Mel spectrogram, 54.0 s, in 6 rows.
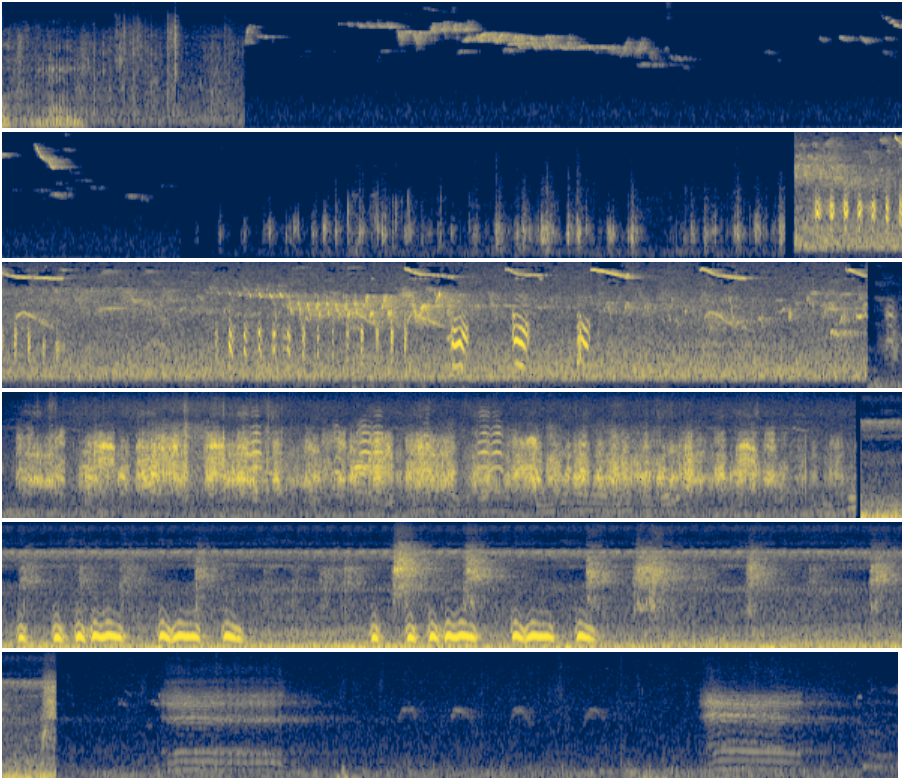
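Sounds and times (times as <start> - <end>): small birds chirping: 2.4 - 7.0, 7.6 - 10.8, 16.9 - 35.6
flamingos honking: 26.7 - 35.6
low hooting bird calls: 36.2 - 38.6, 39.3 - 42.8.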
